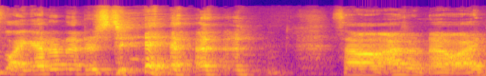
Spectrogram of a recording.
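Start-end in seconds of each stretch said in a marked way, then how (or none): 0.0-1.7 laughing through the words. Real, not acted. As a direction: laugh in disbelief. Laughing disbelief.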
